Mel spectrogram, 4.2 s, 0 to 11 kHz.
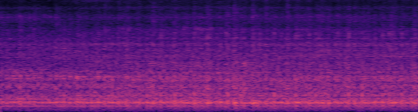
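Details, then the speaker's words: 1976 Mercury 115 HP straight-six outboard on 1985 Checkmate speedboat after stator change, carb rebuild and wiring repair, started on choke with slight throttle, water from telltales: even, steady smooth idle, no misses or knocks; running healthy. "This is working."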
